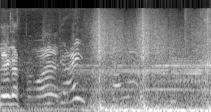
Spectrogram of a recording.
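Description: A spoken line ends, then about a second in a loud, deep rumbling boom with rapid crackling hits starts and keeps going, with a held tone over it: trailer sound design and music.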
